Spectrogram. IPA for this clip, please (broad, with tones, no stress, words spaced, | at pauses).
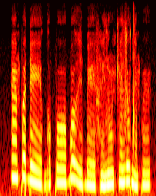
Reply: ɛ̃˦pə˦ ɗeː˦˨ɡʷə˧poː˦ ɓo˦ɣi˨ɓeː˨ fĩ˨zũ˧ t͡ʃɛ̃˦zu˦dɛ̃˨pɨ˧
